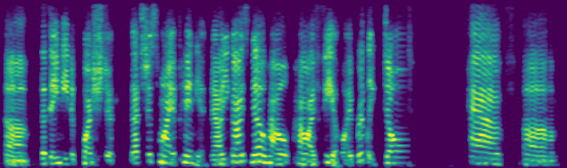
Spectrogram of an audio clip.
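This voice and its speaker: Woman livestreamer with a bright, sharp tone, rambling and indignant, talking to her viewers through a phone. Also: high voice, a little fast, slight background noise, poor audio. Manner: opinionated, rambling, rising to indignant rhetorical questions. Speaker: online commentator. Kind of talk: livestream commentary.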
